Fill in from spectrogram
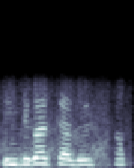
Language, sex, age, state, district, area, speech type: Telugu, female, 30-45, Andhra Pradesh, Vizianagaram, rural, conversation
